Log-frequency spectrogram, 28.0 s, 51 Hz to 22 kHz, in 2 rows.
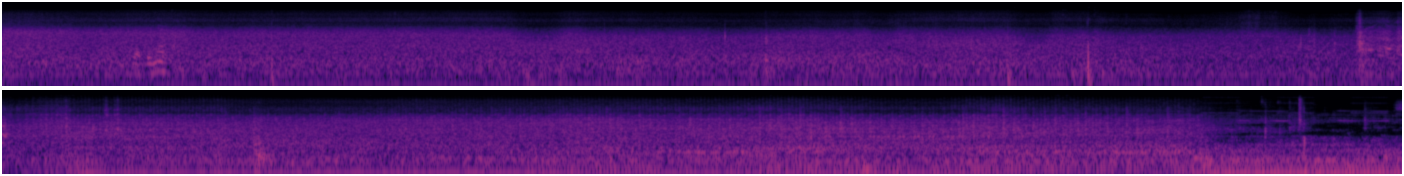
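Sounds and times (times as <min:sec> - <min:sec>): steady rushing noise: 0:00.0 - 0:13.6
vehicle engine idling: 0:13.5 - 0:28.0.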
